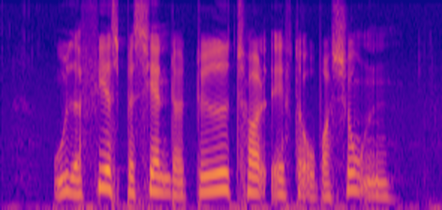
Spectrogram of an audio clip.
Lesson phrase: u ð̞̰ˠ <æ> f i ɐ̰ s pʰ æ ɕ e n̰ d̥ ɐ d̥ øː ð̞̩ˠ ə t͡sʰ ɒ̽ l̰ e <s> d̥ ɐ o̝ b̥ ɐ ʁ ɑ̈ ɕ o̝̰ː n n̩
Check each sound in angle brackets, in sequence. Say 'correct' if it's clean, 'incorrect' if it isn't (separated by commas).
correct, incorrect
